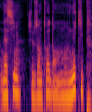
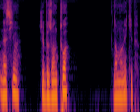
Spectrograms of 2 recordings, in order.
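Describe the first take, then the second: First: The emphasis falls on "équipe". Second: The emphasis falls on "toi". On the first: The person should act as part of the team. "tu as un peu tendance à faire ta life dans l'équipe" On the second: It is this particular person who is needed. "c'est vraiment de toi dont j'ai besoin"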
